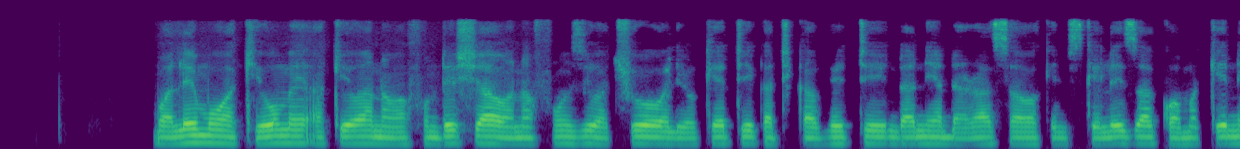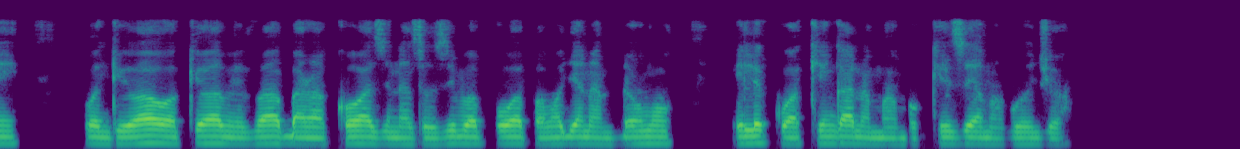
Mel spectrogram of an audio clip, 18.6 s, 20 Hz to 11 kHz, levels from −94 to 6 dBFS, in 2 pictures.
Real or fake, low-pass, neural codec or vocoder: fake; 7.2 kHz; codec, 16 kHz, 6 kbps, DAC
